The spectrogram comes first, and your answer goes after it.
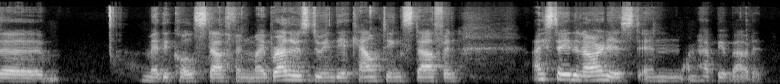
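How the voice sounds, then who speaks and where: Speaking at a moderate pace, a woman with a fairly low pitch keeps fairly even intonation but shows big swings in loudness. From Israel. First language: Hebrew. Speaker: choreographer. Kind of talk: interview.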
